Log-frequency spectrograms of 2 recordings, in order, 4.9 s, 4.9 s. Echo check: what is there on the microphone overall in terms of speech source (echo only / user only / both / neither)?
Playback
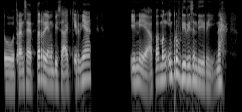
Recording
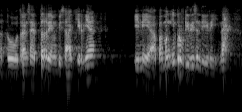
echo only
